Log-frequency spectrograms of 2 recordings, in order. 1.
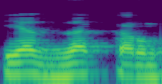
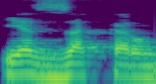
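'ya'-এর পরের ব্যঞ্জনটি একটি নরম dh। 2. 'ya'-এর পরের ব্যঞ্জনটি j-এর মতো উচ্চারিত হয়। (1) "যেমন কি এটা হবে" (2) "অনেকে পড়বেন কিরকম"

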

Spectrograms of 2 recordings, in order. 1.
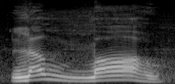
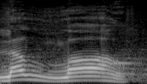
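L کی آواز موٹی اور بھاری ہے۔ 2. L کی آواز موٹی اور بھاری ہے۔

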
